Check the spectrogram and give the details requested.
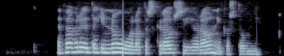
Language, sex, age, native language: Icelandic, female, 40-49, Icelandic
